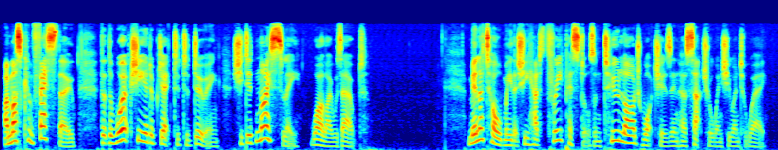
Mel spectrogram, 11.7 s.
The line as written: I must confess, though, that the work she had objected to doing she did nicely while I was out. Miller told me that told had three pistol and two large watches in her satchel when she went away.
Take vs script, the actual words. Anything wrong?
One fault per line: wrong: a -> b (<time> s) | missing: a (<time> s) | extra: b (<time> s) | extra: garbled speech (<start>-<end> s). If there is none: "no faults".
wrong: told -> she (7.8 s)
wrong: pistol -> pistols (8.4 s)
